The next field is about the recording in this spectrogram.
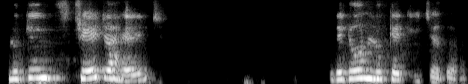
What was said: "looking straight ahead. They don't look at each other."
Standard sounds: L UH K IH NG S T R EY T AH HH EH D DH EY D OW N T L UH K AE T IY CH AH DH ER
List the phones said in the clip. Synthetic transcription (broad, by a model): L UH K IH NG S T R EY T AH HH EH D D EY D OW N T L UH K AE T IY CH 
